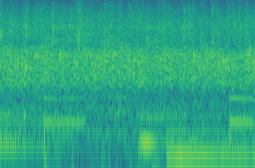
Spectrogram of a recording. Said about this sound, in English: Can we just say thank you to our worship community, just with a round of applause, all of the worship community?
